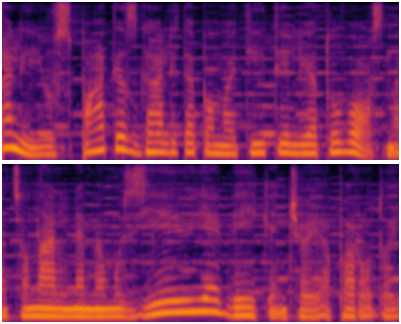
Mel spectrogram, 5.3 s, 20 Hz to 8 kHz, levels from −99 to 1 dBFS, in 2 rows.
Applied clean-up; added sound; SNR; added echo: none; none; none; none.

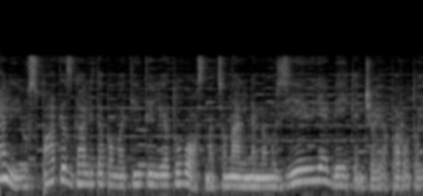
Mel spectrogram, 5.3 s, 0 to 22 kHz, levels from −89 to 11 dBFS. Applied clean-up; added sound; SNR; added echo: none; none; none; reverberation time 0.4 s.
